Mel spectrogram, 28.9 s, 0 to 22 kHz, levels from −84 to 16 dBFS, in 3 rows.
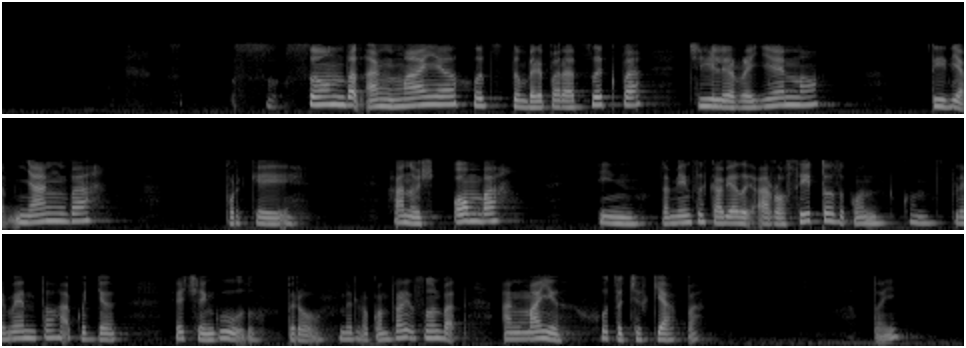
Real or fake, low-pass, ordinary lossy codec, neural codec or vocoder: real; 5.4 kHz; MP3, 48 kbps; none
